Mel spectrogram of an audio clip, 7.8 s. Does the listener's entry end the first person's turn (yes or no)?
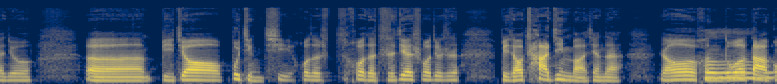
no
